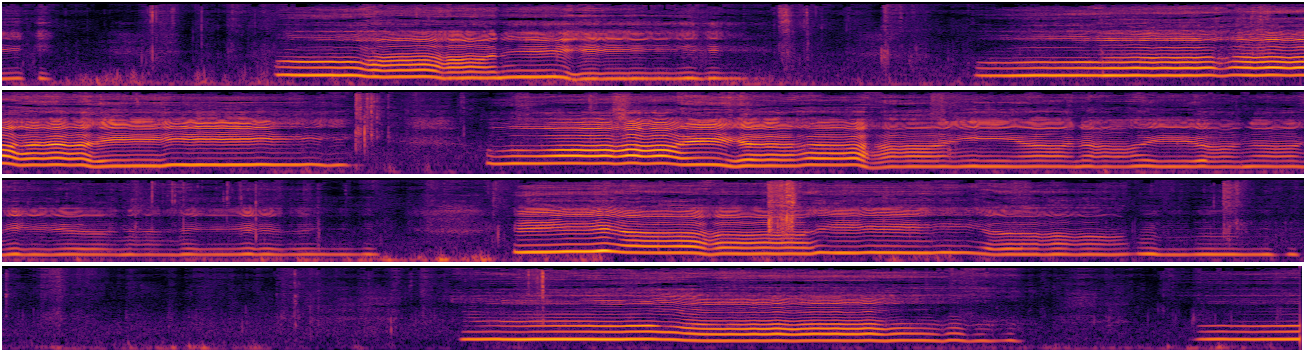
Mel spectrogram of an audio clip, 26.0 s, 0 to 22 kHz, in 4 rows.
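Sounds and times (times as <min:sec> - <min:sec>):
woman singing wordless notes: 0:04.8 - 0:15.0, 0:21.8 - 0:24.6.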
